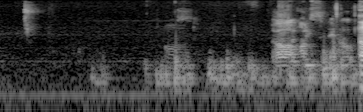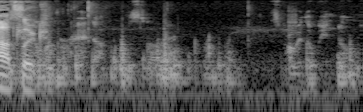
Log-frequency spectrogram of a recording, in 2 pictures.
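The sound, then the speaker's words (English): A brief, close crackle of plastic creaking and clicking against plastic, right up at the microphone, cutting through the middle of quiet, ongoing conversation. “Just sound like plastic creaking on plastic, that's all.”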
